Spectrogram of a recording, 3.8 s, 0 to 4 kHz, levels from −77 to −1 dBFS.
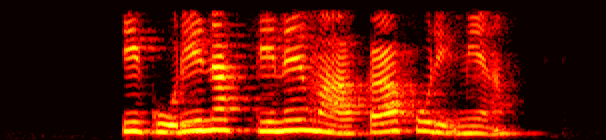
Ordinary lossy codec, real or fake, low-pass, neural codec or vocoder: AAC, 24 kbps; real; 3.6 kHz; none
